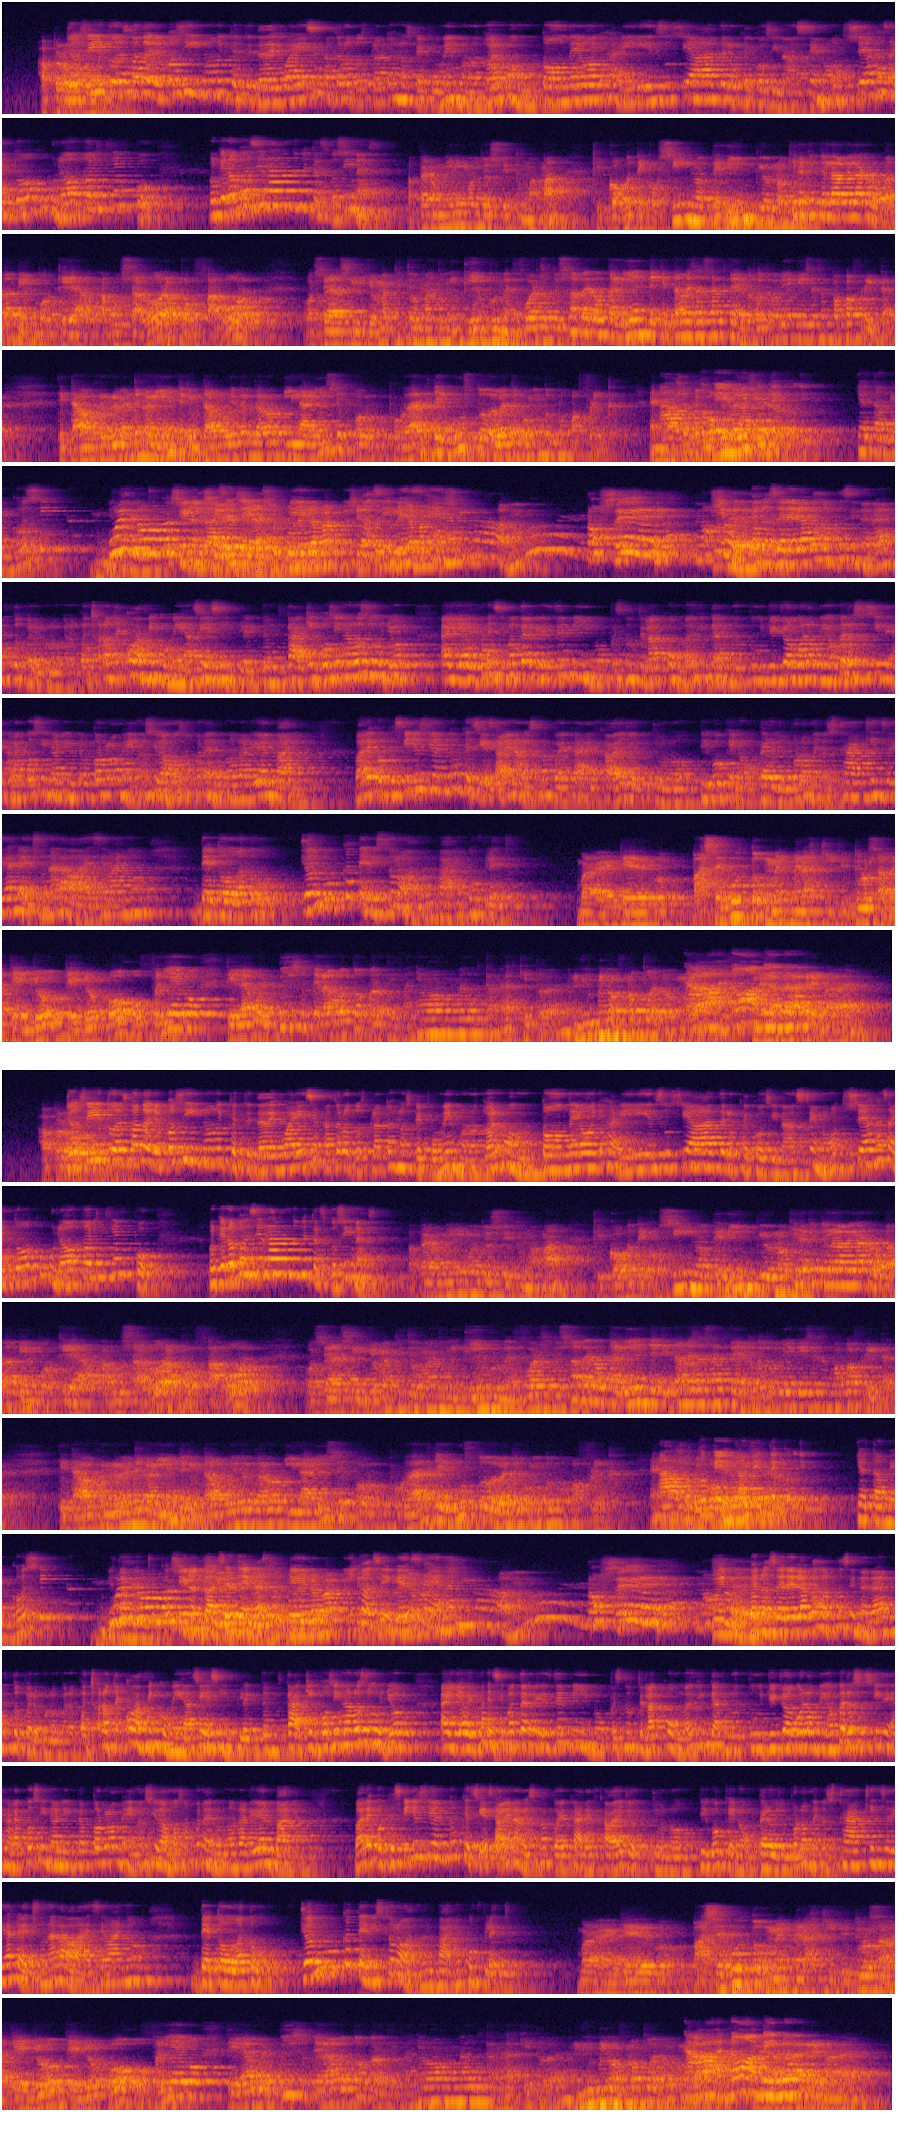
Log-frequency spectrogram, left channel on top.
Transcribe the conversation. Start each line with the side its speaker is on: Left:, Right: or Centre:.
Left: ah, pero,
Right: Yo sí,
Left: me-
Right: tú ves cuando yo cocino y que te, te dejo ahí, si acaso los dos platos en los que comimos, no todo el montón de ollas ahí ensuciadas de lo que cocinaste, no, tú se dejas ahí todo acumulado todo el tiempo. ¿Por qué no puedes ir lavando mientras cocinas?
Left: Ah, Pero mínimo yo soy tu mamá, que cojo, te cocino, te limpio. No quiere que te lave la ropa también, porque a- abusadora, por favor. O sea, si yo me estoy tomando mi tiempo y mi esfuerzo, tú sabes lo caliente que estaba esa sartén los otros días que hice esas papas fritas, que estaba horriblemente caliente, que me estaba muriendo el calor, y la hice por, por darte el gusto de verte comiendo papas fritas. Entonces
Right: Ah, pues
Left: te
Right: porque
Left: coge
Right: yo
Left: y me
Right: también
Left: dice eso.
Right: te, co- yo, yo también cocino,
Left: Bueno,
Right: yo también te cocino.
Left: si,
Right: Tú
Left: si,
Right: a veces
Left: a- si
Right: llegas
Left: a eso
Right: también
Left: tú le llamas,
Right: y, y
Left: si
Right: consigues
Left: a eso tú le llamas
Right: cena.
Left: cocina, mm, no sé, ¿eh? No sé.
Right: Bueno, bueno, seré la mejor cocinera del mundo, pero por lo menos pues, tú no te comas mi comida así de simple. Entonces, cada quien cocina lo suyo. Ahí hoy más encima te ríes de mí, no, pues no te la comas y haz lo tuyo, yo hago lo mío, pero eso sí, deja la cocina limpia por lo menos y vamos a poner un horario del baño. ¿Vale? Porque es que yo siento que sí, está bien, a mí se me puede caer el cabello. Yo no digo que no, pero yo por lo menos cada 15 días le echo una lavada a ese baño de todo a todo. Yo nunca te he visto lavando el baño completo.
Left: Bueno, eh, que eh, pase justo, me, me das quito y tú lo sabes, que yo, que yo cojo, friego, te lavo el piso, te lavo todo, pero que el baño no me gusta, me das quito, ¿eh? <laughs> No, no no puedo, me
Right: Ah,
Left: da,
Right: no, a
Left: me
Right: mí
Left: da,
Right: no.
Left: me da grima, ¿eh?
